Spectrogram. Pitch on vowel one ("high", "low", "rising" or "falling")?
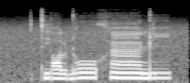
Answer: low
